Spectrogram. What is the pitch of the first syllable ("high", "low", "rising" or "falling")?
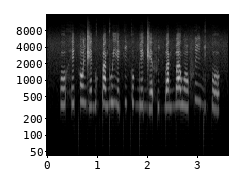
low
